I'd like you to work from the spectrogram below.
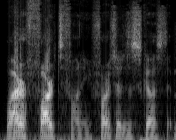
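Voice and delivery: normal talking voice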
